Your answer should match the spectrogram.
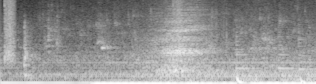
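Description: Water leaking from a home aquarium drips and splashes in a steady wet patter, with a brief brighter gush midway and a few distinct drops near the end, fairly close and alone.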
